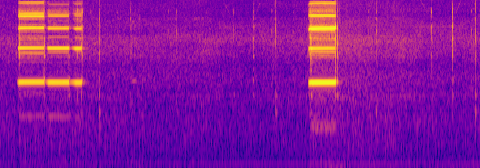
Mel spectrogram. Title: Inside View - A Bad Hard Drive Making Buzzing Noise While Spinning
